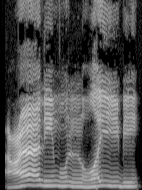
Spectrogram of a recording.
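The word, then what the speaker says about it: عَالِمُ الْغَيْبِ: গাই, বাজের বি, গাইবি, আলিমুল গাইবি, আলিমুল গাইবি, গাইনের উচ্চারণ মোটা, হ্যাঁ, আলিমুল গাইবি, গাইবি,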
